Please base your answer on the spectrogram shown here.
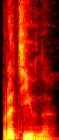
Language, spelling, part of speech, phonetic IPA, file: Russian, противно, adverb / preposition / adjective, [prɐˈtʲivnə], Ru-противно.ogg
- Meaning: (adverb) disgustingly; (preposition) against; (adjective) short neuter singular of проти́вный (protívnyj)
